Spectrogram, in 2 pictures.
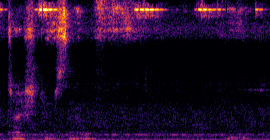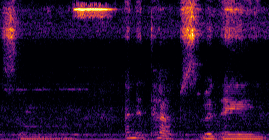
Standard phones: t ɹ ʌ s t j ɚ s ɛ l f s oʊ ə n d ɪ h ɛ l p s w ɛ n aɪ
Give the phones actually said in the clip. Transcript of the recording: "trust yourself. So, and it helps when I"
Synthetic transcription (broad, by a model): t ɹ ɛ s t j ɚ s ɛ l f s oʊ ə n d ɪ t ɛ p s w ɛ n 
